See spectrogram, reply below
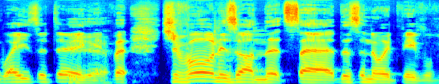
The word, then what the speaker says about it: Siobhan: And we'll start with Siobhan, which is my aunt's name.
